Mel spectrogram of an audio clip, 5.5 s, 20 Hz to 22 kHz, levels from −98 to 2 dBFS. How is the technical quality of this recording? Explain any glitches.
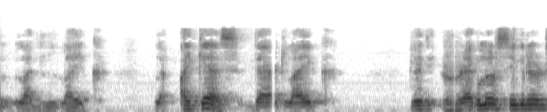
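The technical quality is compromised: the speech carries constant codec roughness, and it drops out twice.

Low-delay AAC compression, throughout: the voice sounds rough and grainy, with noise between harmonics and a thin top band. The likely cause is AAC-ELD at a low bitrate, around 32 kbps, whose short frames resolve pitch poorly and starve the encoder of bits.

AAC frame loss with muting, at 2.69–2.76 s just after "I guess" and at 4.52–4.56 s: the sound fades out and back. The decoder zeroed missing frames, about 60 ms and 30 ms of audio, and its overlapping windows smoothed the hole's edges.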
